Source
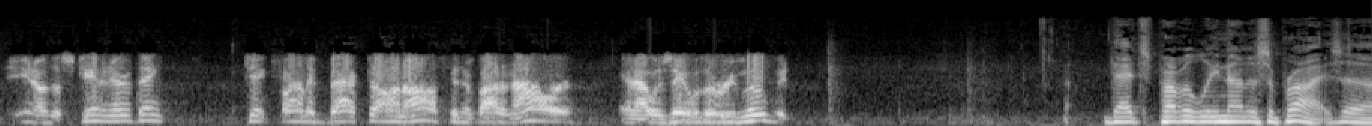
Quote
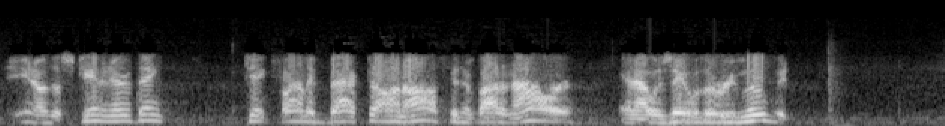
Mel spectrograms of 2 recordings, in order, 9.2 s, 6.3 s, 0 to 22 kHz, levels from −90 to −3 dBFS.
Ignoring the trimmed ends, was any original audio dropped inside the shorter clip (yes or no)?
no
